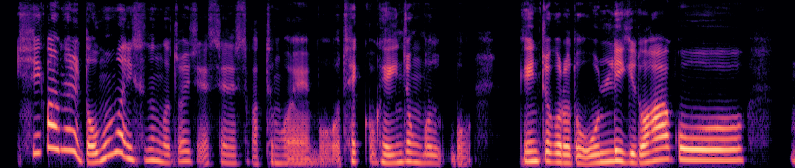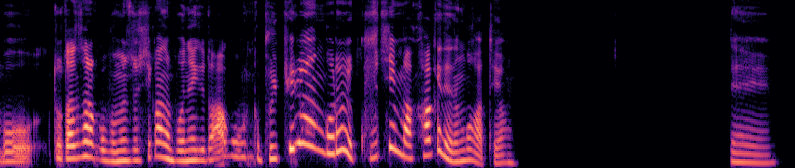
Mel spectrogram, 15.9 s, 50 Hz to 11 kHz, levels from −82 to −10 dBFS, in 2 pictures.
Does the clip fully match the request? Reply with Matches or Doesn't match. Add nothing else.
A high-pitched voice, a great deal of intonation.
Matches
